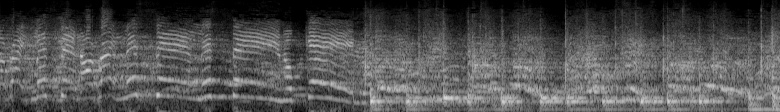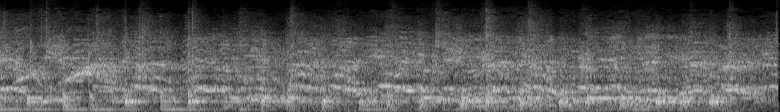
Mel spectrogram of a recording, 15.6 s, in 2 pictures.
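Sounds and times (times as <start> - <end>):
crowd shouting and chanting at an Alexandria Ocasio-Cortez town hall: 0.0 - 15.5
sharp percussive hits: 3.6 - 15.2.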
